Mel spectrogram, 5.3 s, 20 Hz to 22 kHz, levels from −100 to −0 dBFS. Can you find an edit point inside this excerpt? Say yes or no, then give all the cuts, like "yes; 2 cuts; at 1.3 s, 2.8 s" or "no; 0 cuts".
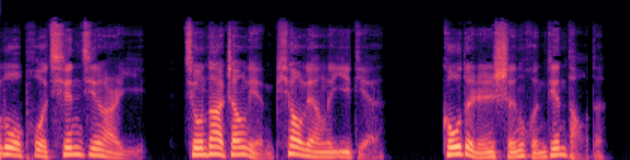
yes; 1 cut; at 1.4 s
